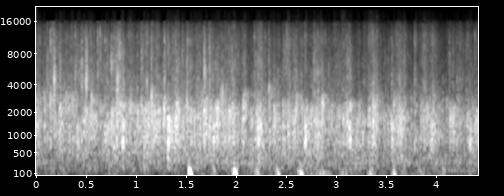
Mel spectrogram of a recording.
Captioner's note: audience applauds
